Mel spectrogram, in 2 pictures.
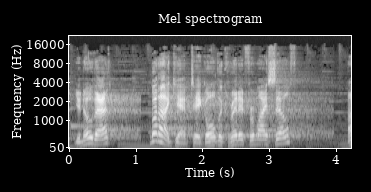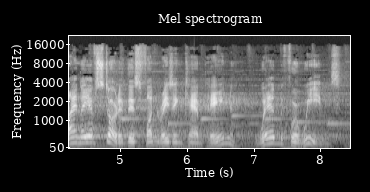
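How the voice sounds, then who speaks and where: Wisecracking young superhero, male actor: very animated, unhurried, heroic and folksy, for a campy audio drama. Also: on the high side. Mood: humble, earnest.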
